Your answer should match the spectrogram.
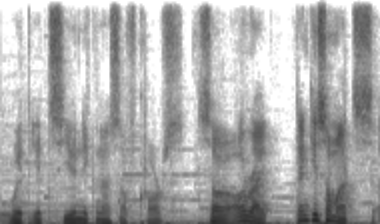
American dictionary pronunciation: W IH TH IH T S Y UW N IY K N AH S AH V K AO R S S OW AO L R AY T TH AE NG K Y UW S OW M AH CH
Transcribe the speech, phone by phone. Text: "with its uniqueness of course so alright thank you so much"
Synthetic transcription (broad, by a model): W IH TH IH T S Y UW N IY K N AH S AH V K AO R S S OW AO L R AY T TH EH NG K Y UW S OW M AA CH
